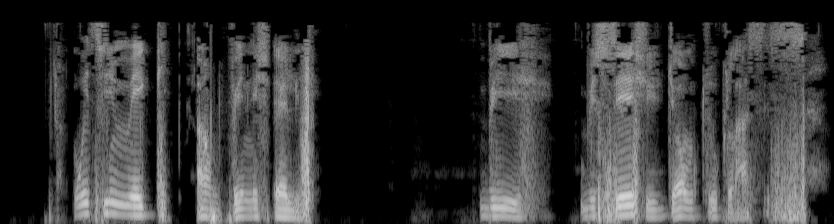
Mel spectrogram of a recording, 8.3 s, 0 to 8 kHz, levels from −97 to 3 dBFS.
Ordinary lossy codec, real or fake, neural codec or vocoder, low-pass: MP3, 24 kbps; real; none; 7.2 kHz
